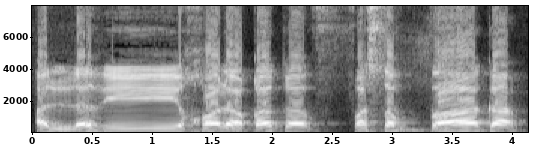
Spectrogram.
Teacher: الذی خلقک فسواک، واو کے پر کھڑا زبر ہے، کھڑا زبر کو 1 الف کے برابر کھینچ کر پڑھیں گے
